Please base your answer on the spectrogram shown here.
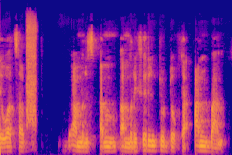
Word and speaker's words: Unben Pillay: So here is Unben, but you can correct me if I pronounce the name very well. Over to you, Doc. Thank you, Faustino. The pronunciation is perfect. It's Unben Pillay.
